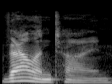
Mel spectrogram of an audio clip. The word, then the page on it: valentine: American English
